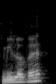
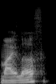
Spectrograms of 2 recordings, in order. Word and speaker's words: Milove: area, and 2,000 towards Milove, which according to the comment is how you pronounce the city village of what I earlier called My Love, which I prefer as a name, My Love.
